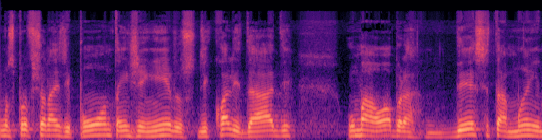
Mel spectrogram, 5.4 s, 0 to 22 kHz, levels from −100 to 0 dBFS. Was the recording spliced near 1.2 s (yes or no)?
no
